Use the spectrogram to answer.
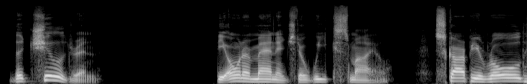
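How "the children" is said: unpleasant edge. A narrator's reading. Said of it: "voice had an unpleasant edge".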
